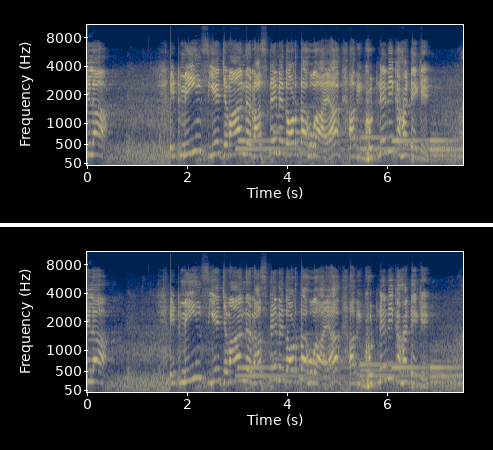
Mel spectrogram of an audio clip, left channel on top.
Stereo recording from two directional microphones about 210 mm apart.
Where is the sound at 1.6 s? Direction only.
55° right (ahead or behind).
